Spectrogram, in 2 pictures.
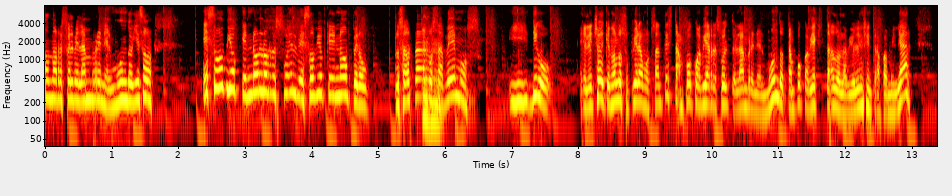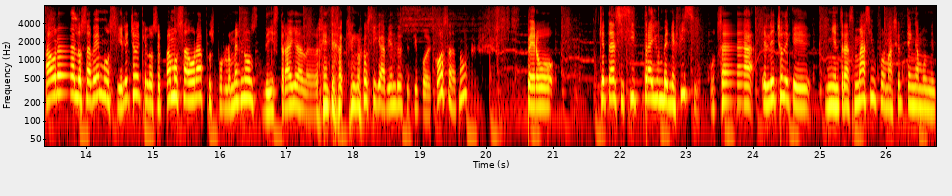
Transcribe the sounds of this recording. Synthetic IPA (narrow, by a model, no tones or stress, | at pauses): no̞reswelβeːlambɾe̞ne̞lmũnd̪o̞ie̞so̞ | e̞so̞βjo̞ke̞no̞lo̞re̞swe̞lβeeso̞βjo̞keno̞pe̞ɾo̞ | pwesaoɾalosaβe̞mo̞s | id̪iɣo̞ | e̞le̞t͡ʃoðe̞ke̞no̞lo̞supje̞ɾamo̞sant̪e̞st̪ampo̞ko̞aβiare̞swelt̪oe̞lambɾene̞lmũnd̪o̞t̪ampo̞koaβiaki̥t̪að̞olaβjo̞le̞nsjaint̪ɾafamiljaɾ | ao̞ɾalo̞saβe̞mo̞sie̞le̞t͡ʃo̞ð̞e̞ke̞lo̞se̞pamo̞sao̞ɾapwespo̞ɾlo̞mẽ̞no̞zd̪ist̪ɾajalaxent̪e̞pakenosiɣaːβjend̪oest̪et̪ipo̞ðe̞ko̞sasno̞ | pe̞ɾo̞ | ke̞t̪alsisit̪ɾajumbe̞ne̞fisjo̞ːseae̞le̞t͡ʃo̞ðe̞ke̞mje̞nt̪ɾaz̥masiɱfo̞ɾmasjo̞nt̪eŋɡamo̞smjen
